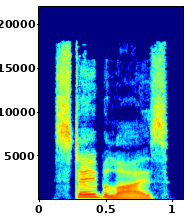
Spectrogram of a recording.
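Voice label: "stabilise", British English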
